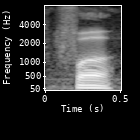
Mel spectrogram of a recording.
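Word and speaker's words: pho: those who don't know you think it's called foe but it's actually called fur yeah people think it's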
